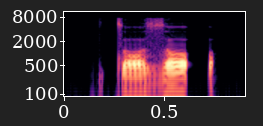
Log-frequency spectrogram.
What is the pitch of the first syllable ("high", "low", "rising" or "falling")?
low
